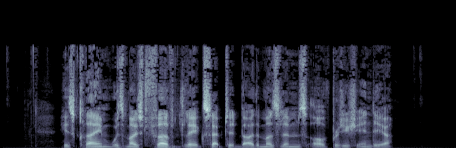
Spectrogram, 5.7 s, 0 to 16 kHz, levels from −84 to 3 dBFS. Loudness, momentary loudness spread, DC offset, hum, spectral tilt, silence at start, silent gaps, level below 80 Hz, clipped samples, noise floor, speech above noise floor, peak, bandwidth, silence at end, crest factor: -21 LUFS; 13 LU; under 0.1%; none; -1 dB/octave; 0.8 s; none; -62 dBFS; under 0.1%; -69 dBFS; 45 dB; -2 dBFS; 11.5 kHz; 0.8 s; 24 dB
